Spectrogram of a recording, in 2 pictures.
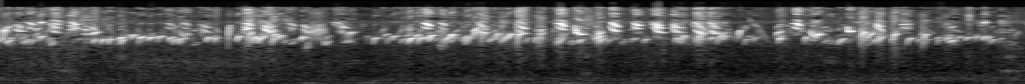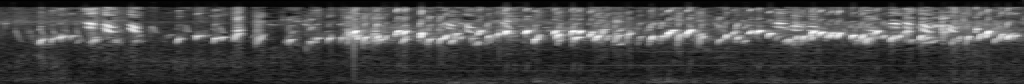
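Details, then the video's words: European goldfinches in group chattering (batbata) with mating and readiness calls, used to stimulate males to sing and end their silence; dense high twittering and chirps run almost continuously, with a brief quieter dip near the middle. "بتبتة الحسون تحفيز الحسون على التغريد والهيجان علاج صمت الحسون goldfinch stimulation"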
